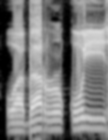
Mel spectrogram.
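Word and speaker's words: وَبَرْقٌ: Caranya adalah membacanya memasukkan tanwinnya ke huruf ya. Wa barqi sambil ditahan.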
